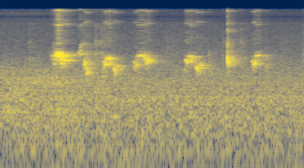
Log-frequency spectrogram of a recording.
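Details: Pet budgerigar chattering while excitedly swinging itself on a swing: soft, scattered warbling chirps and short squeaky notes, quiet and irregular, with gaps of silence between.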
